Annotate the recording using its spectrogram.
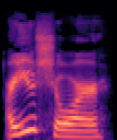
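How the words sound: The pitch falls at the end of the question. The speaker doubts it or is disappointed. "If you use falling intonation instead, it signals doubt or disappointment"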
